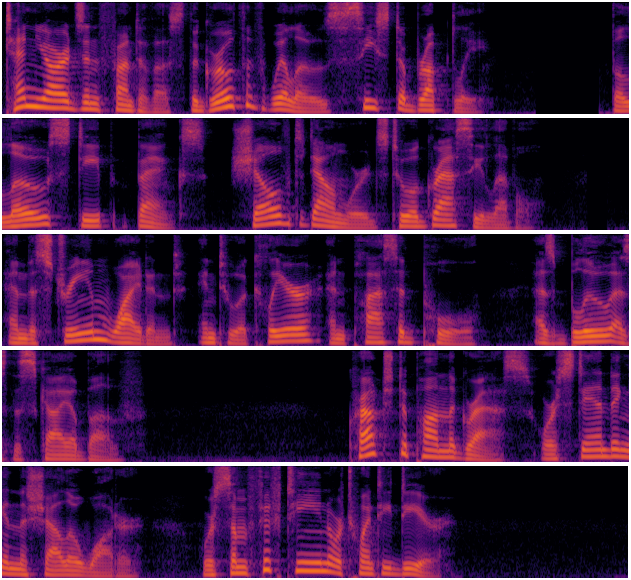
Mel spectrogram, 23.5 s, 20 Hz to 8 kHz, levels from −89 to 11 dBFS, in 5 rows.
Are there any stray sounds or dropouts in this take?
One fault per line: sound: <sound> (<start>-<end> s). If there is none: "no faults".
no faults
